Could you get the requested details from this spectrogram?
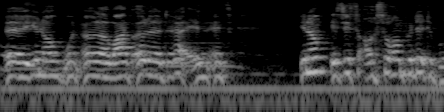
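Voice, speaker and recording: Amid noticeable background noise and audible room echo, a woman talks at a fairly quick pace with medium pitch and fairly even intonation. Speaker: patient sharing medical journey. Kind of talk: interview. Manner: halting.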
